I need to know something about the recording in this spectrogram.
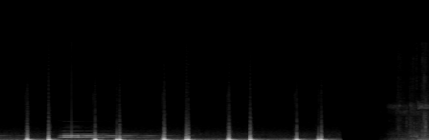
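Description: Heartbeat sound effect: paired low thumps, lub-dub, about once a second over a low steady hum, cutting off abruptly about five seconds in.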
